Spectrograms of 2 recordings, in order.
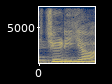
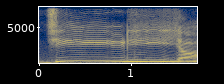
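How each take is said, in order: First: चिड़िया with short, quick i sounds; correct short vowels. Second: चिड़िया drawn out as "cheee-reee-ya"; very slowly stretch each i of चिड़िया; wrong long vowels. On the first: Teacher gives the right word, short vowels in चिड़िया. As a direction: say चिड़िया without stretching either i. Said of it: "ये उच्चारण सही है". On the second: Teacher shows a mistake, overlong vowels in चिड़िया. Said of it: "ये नहीं बोलते हो". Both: Shown as a demonstration.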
